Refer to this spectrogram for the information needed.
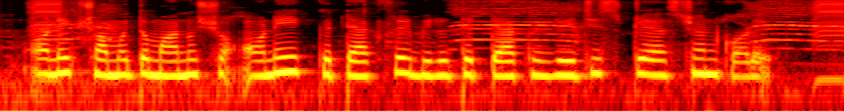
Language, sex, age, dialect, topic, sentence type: Bengali, female, 18-24, Northern/Varendri, banking, statement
